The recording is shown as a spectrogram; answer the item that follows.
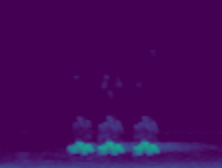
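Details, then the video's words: Three quick, evenly spaced bubbly notes, each slightly trilled and mid-high, from a newly acquired sooty-headed bulbul singing eagerly over faint background hiss. "burung kutilang baru Gacor dor"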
